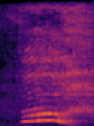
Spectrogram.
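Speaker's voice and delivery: high, loud relieved exhale; high whew. Real, not acted. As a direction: blow it out after the rant. After the rant.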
